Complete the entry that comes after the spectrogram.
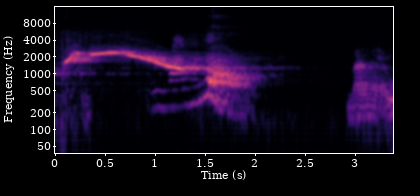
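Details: Hill myna, a speech mimic that keeps talking: one sustained whistled note held steady, then gliding down into a rougher, voice-like blur, followed by silence and a short, buzzy syllable.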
